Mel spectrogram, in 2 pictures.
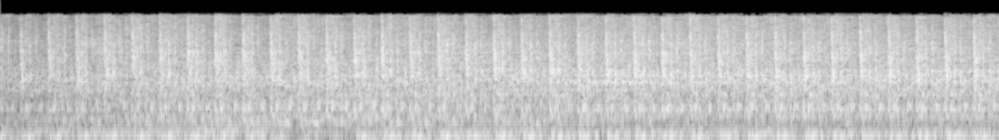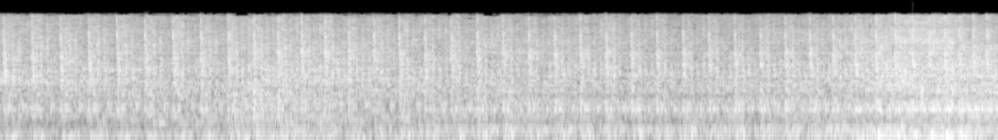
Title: Mini Rod Knock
